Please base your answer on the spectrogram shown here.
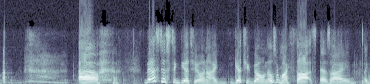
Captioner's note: laughs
